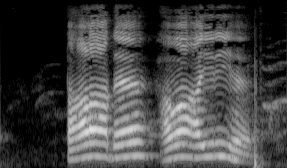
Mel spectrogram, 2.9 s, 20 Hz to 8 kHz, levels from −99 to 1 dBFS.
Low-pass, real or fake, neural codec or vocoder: 7.2 kHz; real; none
